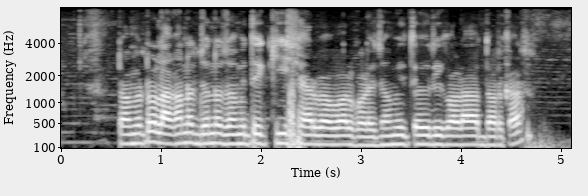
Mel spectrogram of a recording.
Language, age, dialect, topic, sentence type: Bengali, 18-24, Rajbangshi, agriculture, question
